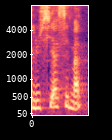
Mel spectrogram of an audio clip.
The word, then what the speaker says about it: Lucie Assemat: Marine Alla, donc co-réalisatrice de Ni les femmes ni la terre, et Lucia Semat, j'ai bien prononcé?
